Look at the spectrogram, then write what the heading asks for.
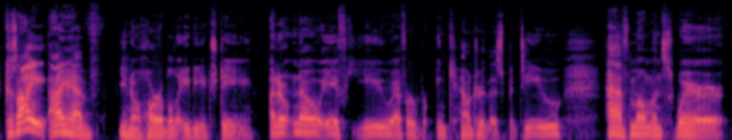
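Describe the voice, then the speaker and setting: A man's voice: mid-range voice, animated, moderate pace, no echo, clean studio sound. A man hosting a podcast in a casual, joking conversational interview style, swearing freely. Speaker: podcast host.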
